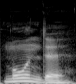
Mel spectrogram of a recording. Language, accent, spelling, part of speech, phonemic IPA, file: German, Germany, Monde, noun, /ˈmoːndə/, De-Monde.ogg
- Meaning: nominative/accusative/genitive plural of Mond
